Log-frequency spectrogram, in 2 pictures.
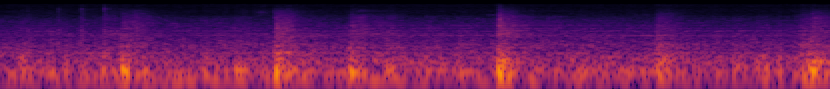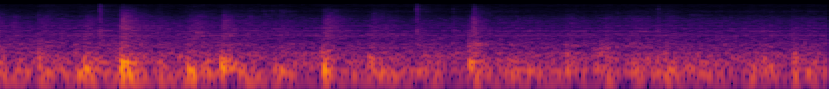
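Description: Passenger train coach departing a station and gathering speed: its wheels run over rail joints in an irregular series of sharp clacks above a low running rumble.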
